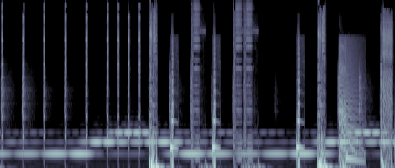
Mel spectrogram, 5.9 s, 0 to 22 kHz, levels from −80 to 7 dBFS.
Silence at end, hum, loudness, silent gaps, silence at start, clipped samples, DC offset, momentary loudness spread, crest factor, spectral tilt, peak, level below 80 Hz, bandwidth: 0 s; none; -22 LUFS; none; 0 s; under 0.1%; under 0.1%; 9 LU; 20 dB; -4 dB/octave; -2 dBFS; -28 dBFS; over 20 kHz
